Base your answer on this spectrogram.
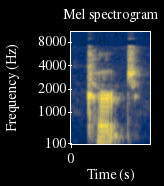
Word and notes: curt: British English

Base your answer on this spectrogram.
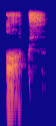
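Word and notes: ox: Canadian English

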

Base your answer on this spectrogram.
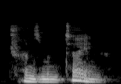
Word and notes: transmontane: British English

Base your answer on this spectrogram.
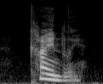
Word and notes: kindly: American English

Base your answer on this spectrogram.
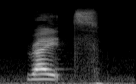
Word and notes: rites: American English

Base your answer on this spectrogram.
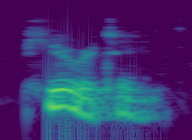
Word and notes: purity: British English

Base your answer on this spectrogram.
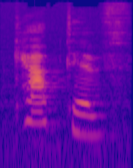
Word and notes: captive: American English

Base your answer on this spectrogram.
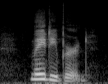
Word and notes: ladybird: American English

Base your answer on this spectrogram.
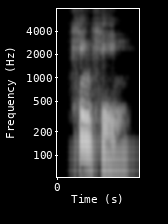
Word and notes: kinky: Australian English

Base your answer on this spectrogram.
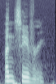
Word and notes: unsavory: American English

